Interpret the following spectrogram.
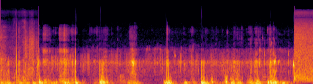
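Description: Irregular low thumps and rumbling on the microphone, about two a second: a handheld camera jolting with the steps of someone walking a dirt bush track.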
